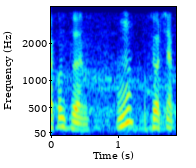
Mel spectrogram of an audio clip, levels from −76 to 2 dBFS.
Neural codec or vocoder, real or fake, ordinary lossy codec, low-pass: vocoder, 22.05 kHz, 80 mel bands, WaveNeXt; fake; Opus, 64 kbps; 3.6 kHz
